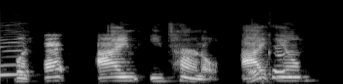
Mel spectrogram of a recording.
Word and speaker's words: Eturnul: you could see my name there at i'm eternal eternal is spelled e-t-u-r-n-u-l if you guys are wondering why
